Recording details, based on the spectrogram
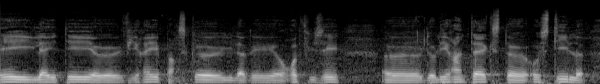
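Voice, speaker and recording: A man's fairly low, dark, mellow voice with a slight Parisian accent, monotone and flat, at a fairly slow pace. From Paris, France, then Morocco. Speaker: radio guest. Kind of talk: interview. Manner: hesitant.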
